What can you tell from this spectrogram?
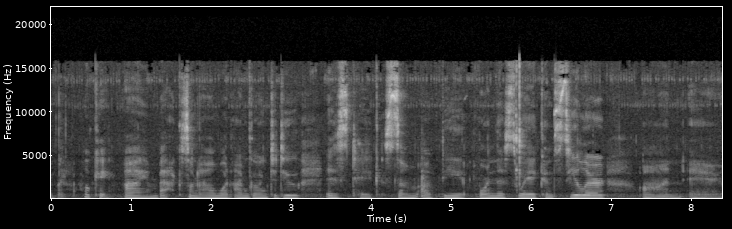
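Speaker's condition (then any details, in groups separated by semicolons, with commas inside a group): No condition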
